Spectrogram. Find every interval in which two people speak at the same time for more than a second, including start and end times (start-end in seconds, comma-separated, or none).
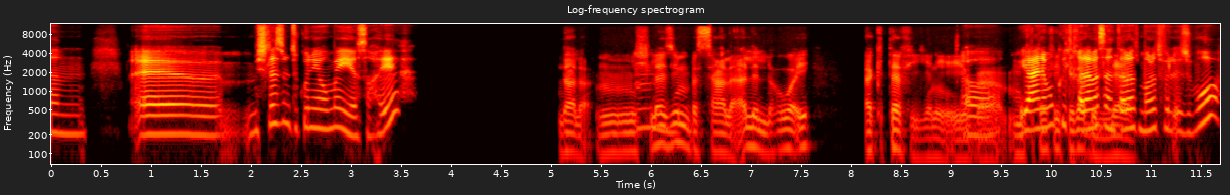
9.1-10.9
